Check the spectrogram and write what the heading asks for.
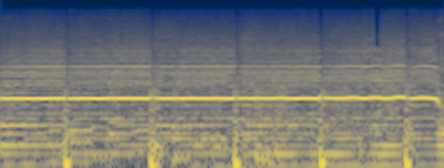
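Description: Live gospel band music, with one long high note held steady over a regular beat.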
